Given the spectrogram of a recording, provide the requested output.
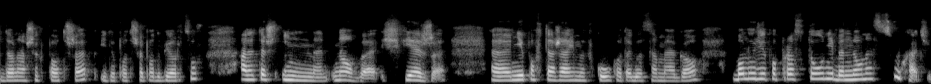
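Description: A woman's voice: medium pitch, a little mellow, no room sound. A middle-aged woman giving conversational advice as an interview guest, direct and explanatory, often correcting herself mid-phrase. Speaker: podcast guest, public speaking coach.

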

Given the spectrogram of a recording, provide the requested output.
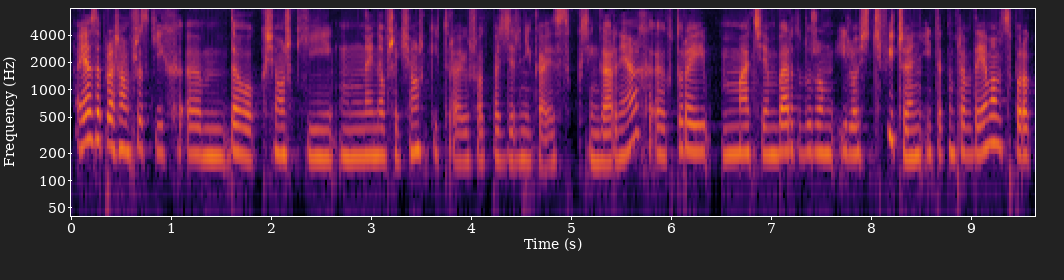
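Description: A woman's voice: mid-range voice, fairly even intonation, normal speed, hardly any pauses, dry recording. A woman hosting an informal podcast, speaking hesitantly and repeating words for emphasis. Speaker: podcast host. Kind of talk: informal podcast interview and sign-off.

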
